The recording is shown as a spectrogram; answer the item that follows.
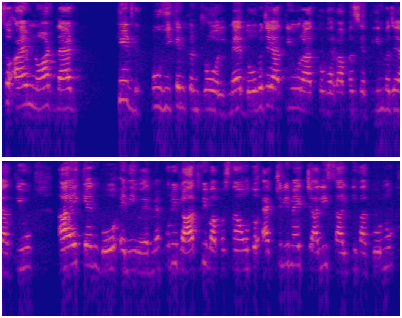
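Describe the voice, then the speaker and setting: A woman's voice: on the high side, fairly even intonation, unhurried, rough recording. A woman in her forties talking candidly about her own life, mixing English phrases into her Hindustani speech. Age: 40s. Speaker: talk show host. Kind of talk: personal reflective talk.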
